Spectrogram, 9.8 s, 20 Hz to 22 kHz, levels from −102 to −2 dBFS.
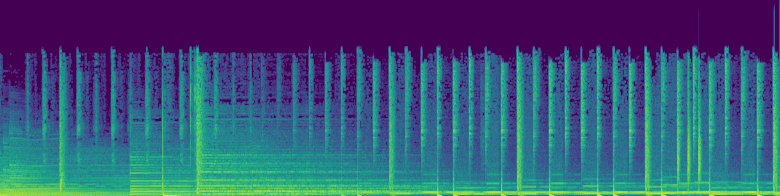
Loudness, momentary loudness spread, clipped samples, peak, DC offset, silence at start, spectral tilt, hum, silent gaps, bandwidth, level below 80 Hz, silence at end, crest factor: -16 LUFS; 7 LU; under 0.1%; 0 dBFS; under 0.1%; 0 s; -4.5 dB/octave; none; none; 17 kHz; -22 dBFS; 0 s; 16 dB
